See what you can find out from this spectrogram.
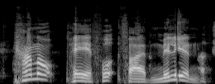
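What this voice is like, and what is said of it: Scottish accent impression of Moyes. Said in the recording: “my Scottish impression”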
